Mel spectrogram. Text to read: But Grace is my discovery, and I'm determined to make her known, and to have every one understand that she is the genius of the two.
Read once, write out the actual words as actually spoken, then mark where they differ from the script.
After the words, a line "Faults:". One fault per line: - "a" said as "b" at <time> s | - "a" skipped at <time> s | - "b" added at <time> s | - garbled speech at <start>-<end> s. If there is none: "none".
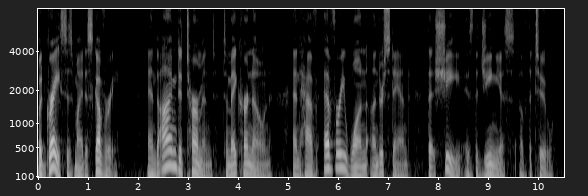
But Grace is my discovery, and I'm determined to make her known, and have every one understand that she is the genius of the two.
Faults:
- "to" skipped at 5.3 s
